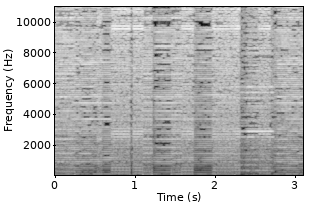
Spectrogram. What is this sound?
Suck Slush 5
A short series of harsh buzzes and beeps.
glitch, noisy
